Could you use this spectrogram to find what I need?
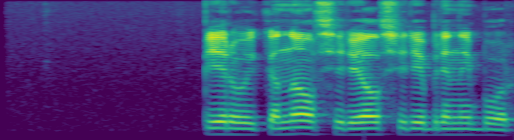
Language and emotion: Russian, neutral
